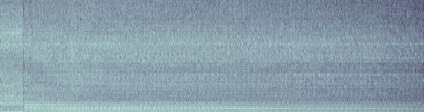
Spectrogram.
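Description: Car engine idling with a steady, rapid throb, fading out gradually toward the end. A held low tone cuts off about half a second in as the engine sound takes over.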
